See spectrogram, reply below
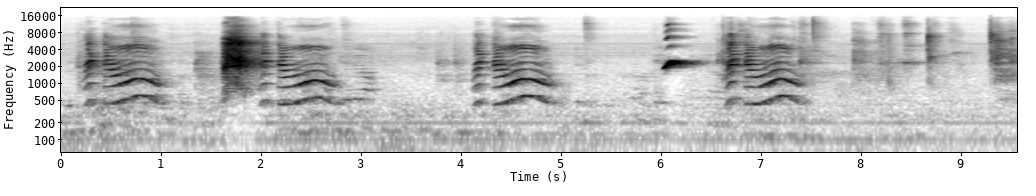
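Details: Alexandrine parakeets calling: several nasal, harmonic notes that rise and fall in arches, in bursts separated by short pauses, with one sharp high screech and a brief whistled upslurred note, over a low steady hum.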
